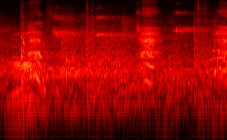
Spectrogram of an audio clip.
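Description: Squash ball struck by rackets and hitting the court walls and floor in a rally: a few sharp knocks, the clearest about one and a half seconds in.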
